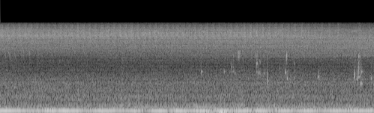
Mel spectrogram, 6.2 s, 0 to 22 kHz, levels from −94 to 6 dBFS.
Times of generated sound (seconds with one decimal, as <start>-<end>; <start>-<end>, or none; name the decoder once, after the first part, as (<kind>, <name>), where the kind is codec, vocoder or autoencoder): none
